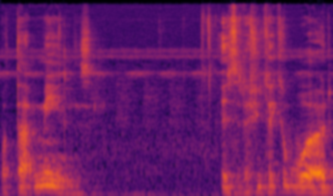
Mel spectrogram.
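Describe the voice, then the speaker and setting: There is noticeable background noise and audible room echo. Through it, a man speaks with a fairly low pitch. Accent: British. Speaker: English pronunciation teacher. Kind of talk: tutorial. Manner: clear, measured delivery.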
